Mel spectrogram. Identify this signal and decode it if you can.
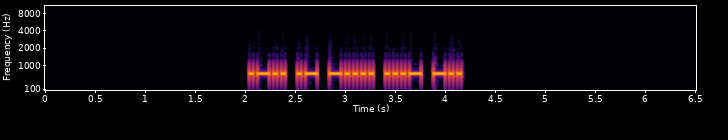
Morse code, heard as a keyed tone, about 30 wpm, 700 Hz. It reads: LA6VD
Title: DXCC-100 Call Signs - 5 Characters - Repeated 3x - 30wpm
